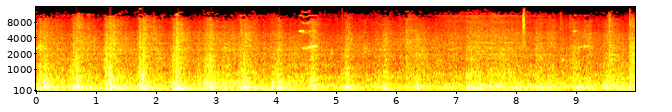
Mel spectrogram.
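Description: Freight train of double-stack container well cars rolling past, a steady rumble with wheels clacking over the rail joints a little under twice a second; the clacks blur into the rumble in the second half.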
